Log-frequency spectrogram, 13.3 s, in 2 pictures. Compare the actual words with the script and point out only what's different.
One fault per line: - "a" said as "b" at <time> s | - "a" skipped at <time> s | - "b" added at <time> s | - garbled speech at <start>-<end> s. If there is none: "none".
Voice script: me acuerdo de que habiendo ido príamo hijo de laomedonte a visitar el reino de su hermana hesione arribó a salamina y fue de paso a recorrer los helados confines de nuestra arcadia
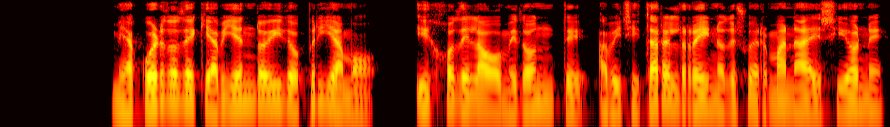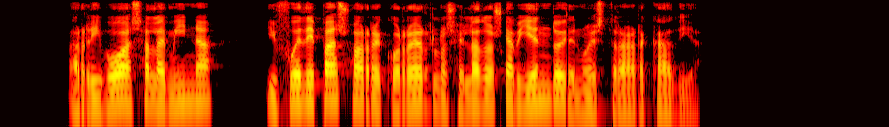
- "confines" said as "habiendo" at 10.5 s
